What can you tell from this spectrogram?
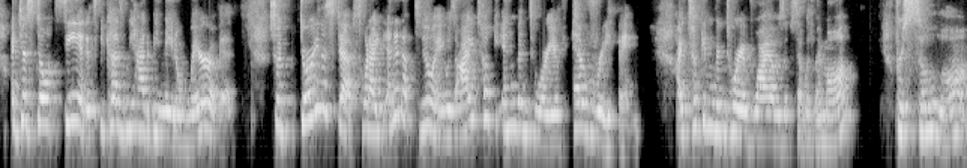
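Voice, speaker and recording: A woman with an American accent, high-pitched and lively in intonation, at a moderate pace. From Orange County, California. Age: 40s. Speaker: author and life coach. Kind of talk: personal testimony.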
